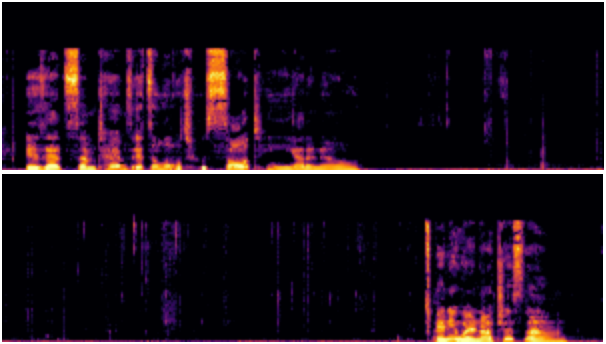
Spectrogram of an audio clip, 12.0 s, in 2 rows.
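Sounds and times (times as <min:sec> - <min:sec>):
low steady hum: 0:00.0 - 0:12.0
person chewing: 0:03.8 - 0:10.3.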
